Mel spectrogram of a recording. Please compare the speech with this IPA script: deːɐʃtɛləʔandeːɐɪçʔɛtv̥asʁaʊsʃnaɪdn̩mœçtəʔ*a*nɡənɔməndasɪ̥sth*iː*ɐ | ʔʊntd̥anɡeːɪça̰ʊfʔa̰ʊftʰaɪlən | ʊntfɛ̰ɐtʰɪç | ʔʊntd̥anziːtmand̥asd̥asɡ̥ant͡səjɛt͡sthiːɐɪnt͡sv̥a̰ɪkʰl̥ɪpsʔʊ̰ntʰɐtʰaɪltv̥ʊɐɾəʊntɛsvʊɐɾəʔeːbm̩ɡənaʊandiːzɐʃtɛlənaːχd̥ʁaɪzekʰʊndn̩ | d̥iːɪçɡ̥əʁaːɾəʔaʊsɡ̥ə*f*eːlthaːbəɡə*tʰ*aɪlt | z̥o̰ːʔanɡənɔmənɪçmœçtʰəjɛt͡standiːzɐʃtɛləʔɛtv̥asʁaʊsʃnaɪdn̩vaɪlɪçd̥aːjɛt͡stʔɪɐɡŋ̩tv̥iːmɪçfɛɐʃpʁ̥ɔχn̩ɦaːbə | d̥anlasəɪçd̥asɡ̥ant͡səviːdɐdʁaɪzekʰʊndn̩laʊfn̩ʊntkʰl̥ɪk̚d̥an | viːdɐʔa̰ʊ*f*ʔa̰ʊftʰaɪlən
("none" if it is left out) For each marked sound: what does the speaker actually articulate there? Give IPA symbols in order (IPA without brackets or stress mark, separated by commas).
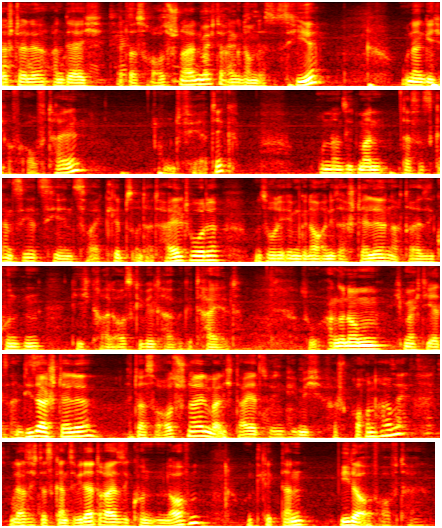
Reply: a, iː, v, tʰ, f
